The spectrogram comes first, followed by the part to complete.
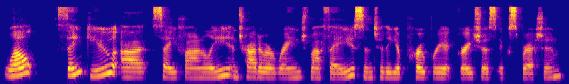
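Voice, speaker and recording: A middle-aged woman reading her own memoir aloud in a measured, reflective and confessional way. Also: medium pitch, steady tone, smooth. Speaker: author.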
